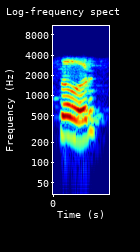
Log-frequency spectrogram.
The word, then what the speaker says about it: seres: SERES, we will pronounce it as SERS because इसको हम सीरीज नहीं प्रोनाउंस करेंगे.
